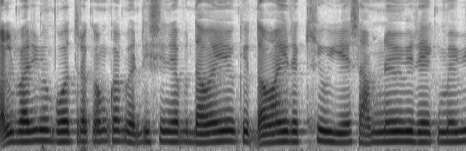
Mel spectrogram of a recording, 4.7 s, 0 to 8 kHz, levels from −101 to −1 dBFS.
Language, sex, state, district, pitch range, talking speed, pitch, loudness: Hindi, female, Haryana, Rohtak, 190-200 Hz, 230 wpm, 195 Hz, -14 LUFS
